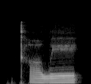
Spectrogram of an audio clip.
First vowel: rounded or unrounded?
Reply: unrounded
